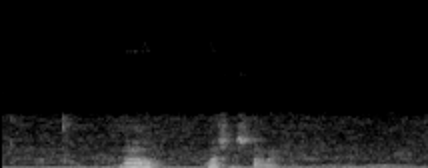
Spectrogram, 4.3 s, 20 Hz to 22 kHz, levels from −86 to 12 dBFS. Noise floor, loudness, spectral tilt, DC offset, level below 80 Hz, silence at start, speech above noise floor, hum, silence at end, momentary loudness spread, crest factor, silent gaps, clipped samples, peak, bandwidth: -46 dBFS; -26 LUFS; -7 dB/octave; under 0.1%; -62 dBFS; 0.05 s; 22 dB; 60 Hz at -40 dBFS; 0 s; 24 LU; 20 dB; none; under 0.1%; -8 dBFS; 7.2 kHz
